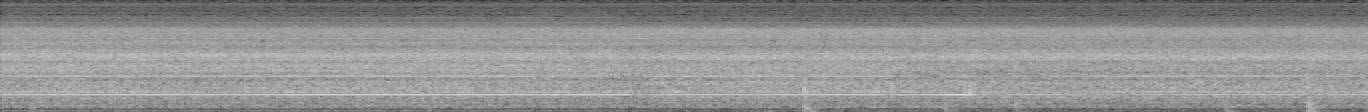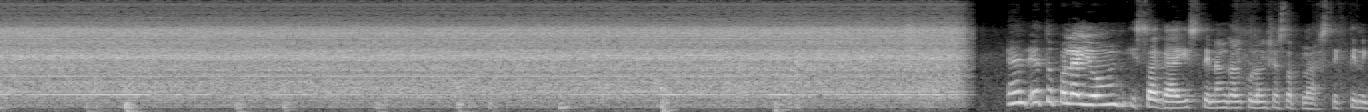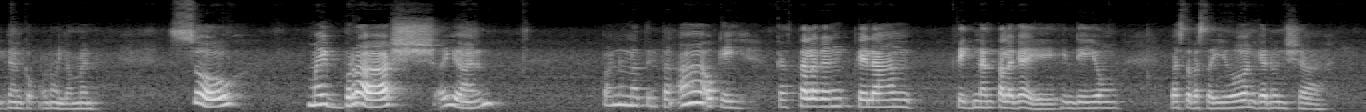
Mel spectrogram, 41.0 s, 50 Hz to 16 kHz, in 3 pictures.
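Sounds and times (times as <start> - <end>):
vacuum cleaner running: 0.0 - 23.5.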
